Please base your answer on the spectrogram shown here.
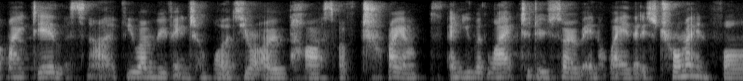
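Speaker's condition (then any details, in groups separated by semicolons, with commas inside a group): No condition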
